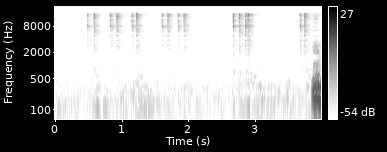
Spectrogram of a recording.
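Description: Quiet computer clicking in five short clusters of two or three quick clicks each over the first three seconds, made as a brush is stamped over and over on the canvas of a drawing program. A voice starts just before the end.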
